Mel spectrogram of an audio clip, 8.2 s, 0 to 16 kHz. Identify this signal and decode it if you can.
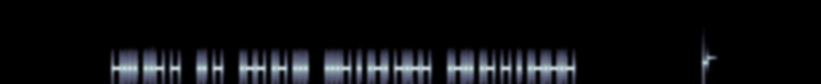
Morse code, heard as a keyed tone, about 44 wpm, 700 Hz. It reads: BUT IT WAS VERY LATE.
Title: Sentences from Top 300 Words 45wpm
